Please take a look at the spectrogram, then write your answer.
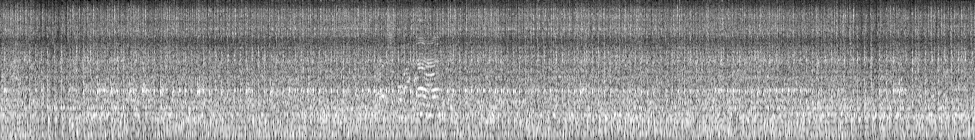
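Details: Freshly reassembled air-cooled single-cylinder diesel, first start after priming: the beat surges and sags instead of holding a steady idle; it kicks, and the idle adjustment is off a hair.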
